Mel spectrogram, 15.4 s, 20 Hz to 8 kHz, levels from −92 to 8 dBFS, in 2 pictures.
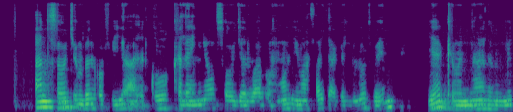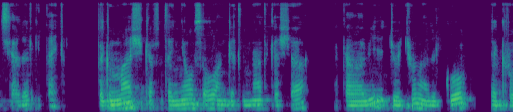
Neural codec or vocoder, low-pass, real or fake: none; 7.2 kHz; real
